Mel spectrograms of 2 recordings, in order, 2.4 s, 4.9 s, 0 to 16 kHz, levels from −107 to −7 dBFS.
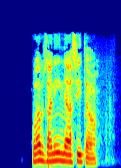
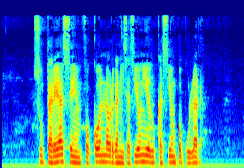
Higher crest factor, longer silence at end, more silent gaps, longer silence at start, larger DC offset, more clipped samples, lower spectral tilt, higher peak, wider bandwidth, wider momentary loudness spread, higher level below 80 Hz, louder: about the same, 16 dB vs 18 dB; second, 0.5 s vs 0.85 s; neither; about the same, 0.65 s vs 0.7 s; neither; neither; about the same, -6.5 dB/octave vs -6.5 dB/octave; first, -4 dBFS vs -8 dBFS; second, 7.8 kHz vs 11.5 kHz; first, 10 LU vs 7 LU; second, -56 dBFS vs -50 dBFS; first, -18 LUFS vs -24 LUFS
